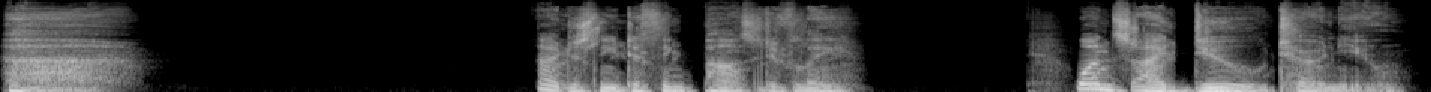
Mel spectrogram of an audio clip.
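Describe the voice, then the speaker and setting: A scheming demon king, speaking in a breathy, husky hush. He takes his time, slow and deliberate, each word pressed close in a dry, dead room. Possessive and intense, he leans right into the listener's ear. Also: mid-range voice, no echo, full character voice. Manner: slow, measured, intimate delivery. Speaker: voice actor. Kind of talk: audio roleplay acting.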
